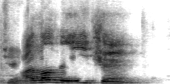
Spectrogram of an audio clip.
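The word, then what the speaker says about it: I Ching: advise on our current situation okay that that's pronounced I love the E chain it's a Lester Crowley level amen it was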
